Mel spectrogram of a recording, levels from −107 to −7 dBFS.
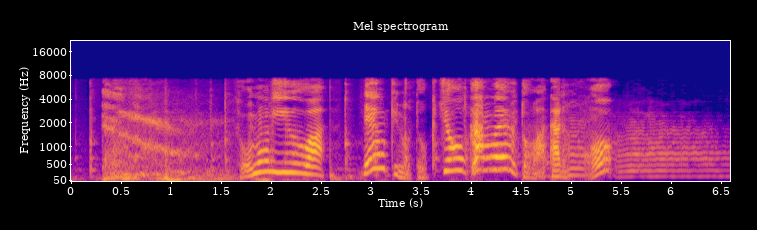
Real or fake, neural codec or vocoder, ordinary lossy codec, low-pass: fake; codec, 16 kHz, 2 kbps, FreqCodec, larger model; none; 7.2 kHz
